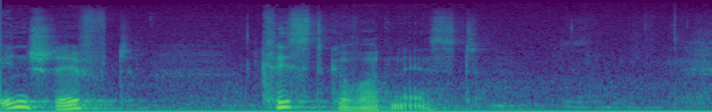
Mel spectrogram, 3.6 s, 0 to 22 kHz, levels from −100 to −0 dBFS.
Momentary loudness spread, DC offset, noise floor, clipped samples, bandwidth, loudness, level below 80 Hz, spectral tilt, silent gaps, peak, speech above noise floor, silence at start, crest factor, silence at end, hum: 24 LU; 1%; -53 dBFS; under 0.1%; 15 kHz; -30 LUFS; -52 dBFS; -6.5 dB/octave; none; -12 dBFS; 24 dB; 0 s; 20 dB; 0 s; none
